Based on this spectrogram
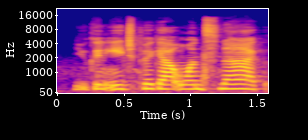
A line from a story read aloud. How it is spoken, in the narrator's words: Sarah shouted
